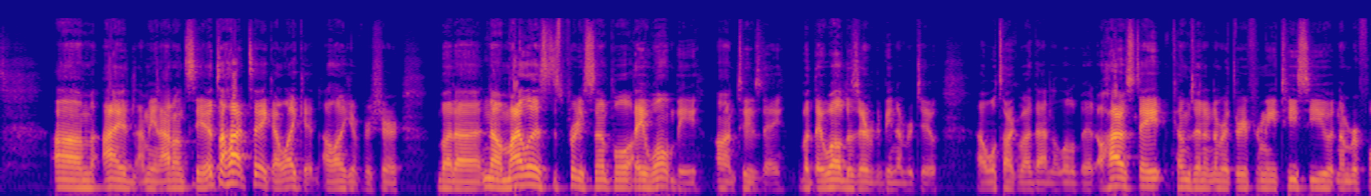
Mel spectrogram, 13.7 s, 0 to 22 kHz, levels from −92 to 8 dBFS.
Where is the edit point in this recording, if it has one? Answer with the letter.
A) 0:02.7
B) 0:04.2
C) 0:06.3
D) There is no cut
C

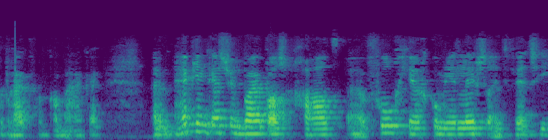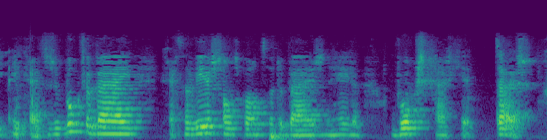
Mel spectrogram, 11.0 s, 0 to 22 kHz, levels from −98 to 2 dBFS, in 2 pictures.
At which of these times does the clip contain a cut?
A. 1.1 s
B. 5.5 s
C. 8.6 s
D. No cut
B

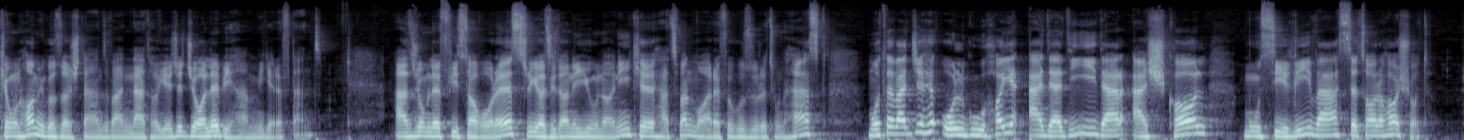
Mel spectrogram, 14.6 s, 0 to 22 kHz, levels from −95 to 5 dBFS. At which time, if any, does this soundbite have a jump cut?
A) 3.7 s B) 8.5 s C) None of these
C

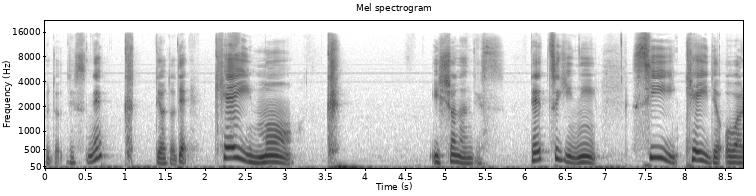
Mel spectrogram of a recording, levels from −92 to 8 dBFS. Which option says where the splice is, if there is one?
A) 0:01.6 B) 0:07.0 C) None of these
A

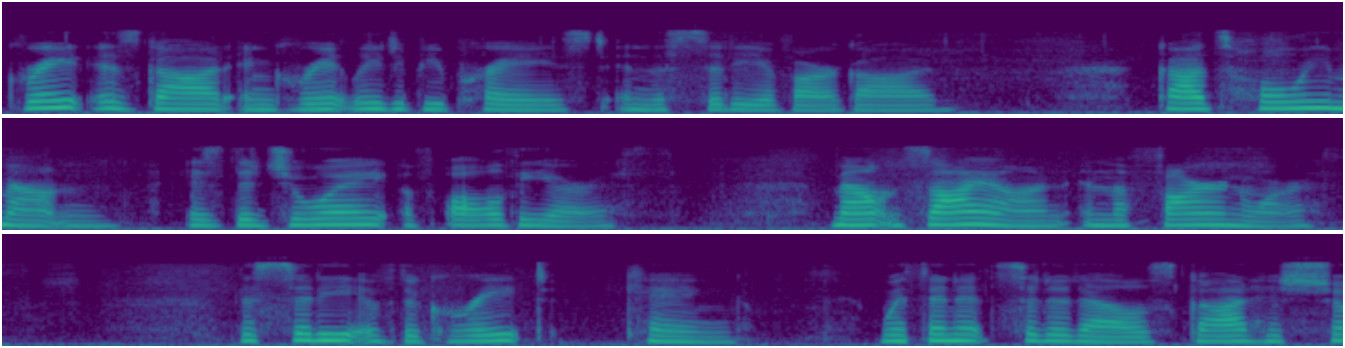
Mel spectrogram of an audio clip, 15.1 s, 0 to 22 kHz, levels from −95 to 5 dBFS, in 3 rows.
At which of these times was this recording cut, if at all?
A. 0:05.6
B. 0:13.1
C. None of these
A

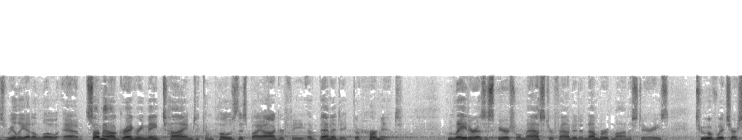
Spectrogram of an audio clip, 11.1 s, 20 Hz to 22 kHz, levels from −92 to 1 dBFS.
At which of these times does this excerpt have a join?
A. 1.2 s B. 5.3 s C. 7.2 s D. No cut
A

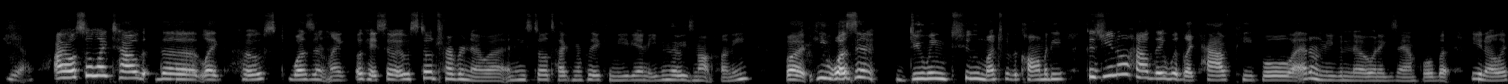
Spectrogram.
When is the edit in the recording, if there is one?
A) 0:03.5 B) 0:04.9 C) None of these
A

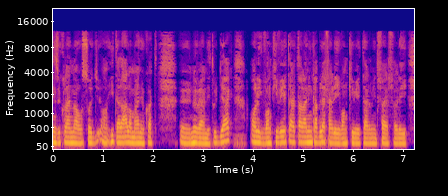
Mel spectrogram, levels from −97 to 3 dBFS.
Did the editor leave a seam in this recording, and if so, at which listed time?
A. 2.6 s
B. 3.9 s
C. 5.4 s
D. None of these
B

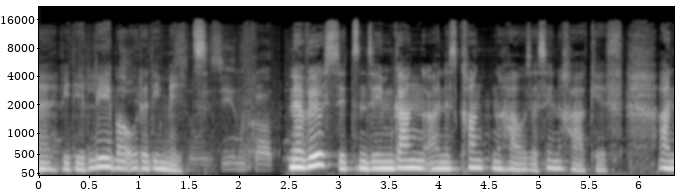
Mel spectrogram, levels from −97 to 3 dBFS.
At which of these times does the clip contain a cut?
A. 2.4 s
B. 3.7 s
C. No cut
A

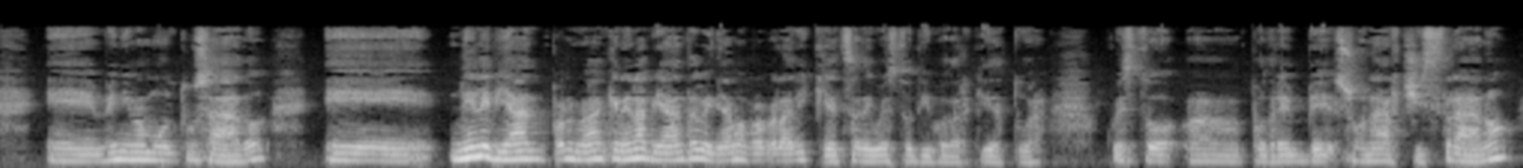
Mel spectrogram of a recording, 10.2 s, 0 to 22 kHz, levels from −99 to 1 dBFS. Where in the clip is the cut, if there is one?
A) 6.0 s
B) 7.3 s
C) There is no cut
B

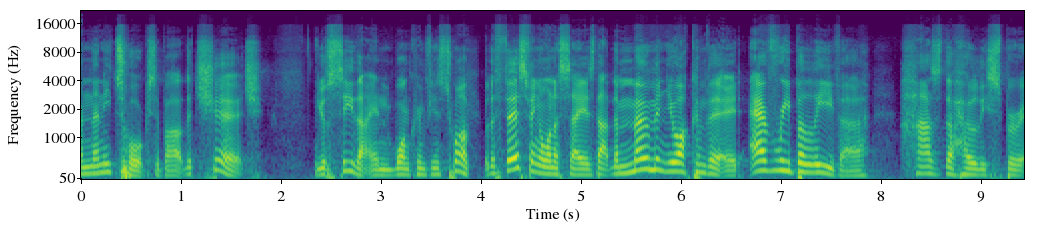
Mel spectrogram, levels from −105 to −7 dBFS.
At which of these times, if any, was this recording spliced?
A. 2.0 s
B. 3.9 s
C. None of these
B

